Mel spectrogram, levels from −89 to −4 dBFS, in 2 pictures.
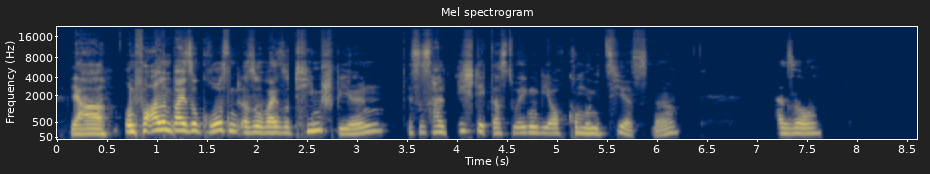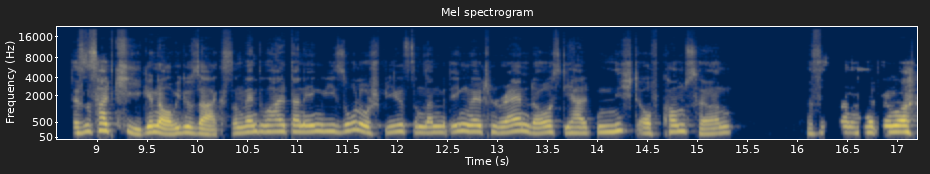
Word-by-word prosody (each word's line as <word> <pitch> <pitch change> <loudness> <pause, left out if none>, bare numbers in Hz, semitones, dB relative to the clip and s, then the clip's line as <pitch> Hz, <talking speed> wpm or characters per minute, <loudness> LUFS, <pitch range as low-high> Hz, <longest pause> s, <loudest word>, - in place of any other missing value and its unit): ja, 135 0 +4
und 190 -1 +6
vor 220 - +5
allem 235 0 +9
bei 225 -1 +8
so 220 0 +4
großen 210 +3 +2
also 170 0 +1
bei 170 0 +4
so 165 0 -5
Teamspielen 190 - -2 0.2
ist 165 +1 -7
es 175 0 -2
halt 180 -2 -3
wichtig, 210 -3 -3
dass 155 -1 -5
du 160 +1 -10
irgendwie 165 -1 -3
auch 150 0 -6
kommunizierst, 145 - -5
ne? 135 +11 -9 1.0
Also 150 0 -3 1.1
Das 160 +3 -3
ist 195 +3 -1
halt 215 -1 +4
Key, 145 -10 -4
genau 170 -6 +5
wie 150 - 0
du 170 - +4
sagst. 135 -4 -2
Und 155 +2 -3
wenn 180 +2 +1
du 190 0 -2
halt 195 0 -2
dann 190 -1 +1
irgendwie 200 +1 0
solo 205 -1 0
spielst 185 +5 -6
und 170 0 -1
dann 170 +1 -1
mit 180 0 -5
irgendwelchen 190 -2 0
Randos, 180 -2 0
die 165 0 -3
halt 160 0 -5
nicht 195 +5 -3
auf 150 -1 -3
Coms 190 -3 -3
hören, 145 +6 -3 0.7
das 145 0 -12
ist 165 - -15
dann 170 -2 -4
halt 170 +1 -2
immer 185 0 +6
175 Hz, 190 wpm, -24 LUFS, 155-195 Hz, 1.1 s, allem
